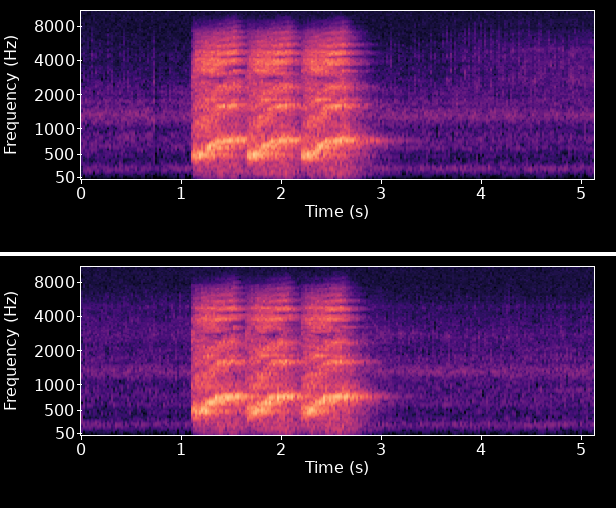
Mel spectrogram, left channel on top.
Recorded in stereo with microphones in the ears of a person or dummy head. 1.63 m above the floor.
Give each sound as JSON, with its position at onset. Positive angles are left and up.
{"t": 1.1, "sound": "an alarm", "side_deg": -75, "distance_m": 1.3}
